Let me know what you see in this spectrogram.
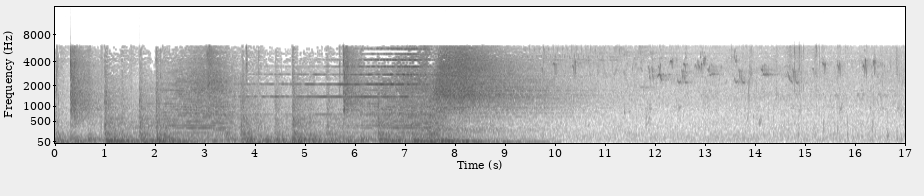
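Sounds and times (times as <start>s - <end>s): soundtrack music: 0.0s - 10.2s
songbirds chirping: 9.0s - 17.0s.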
